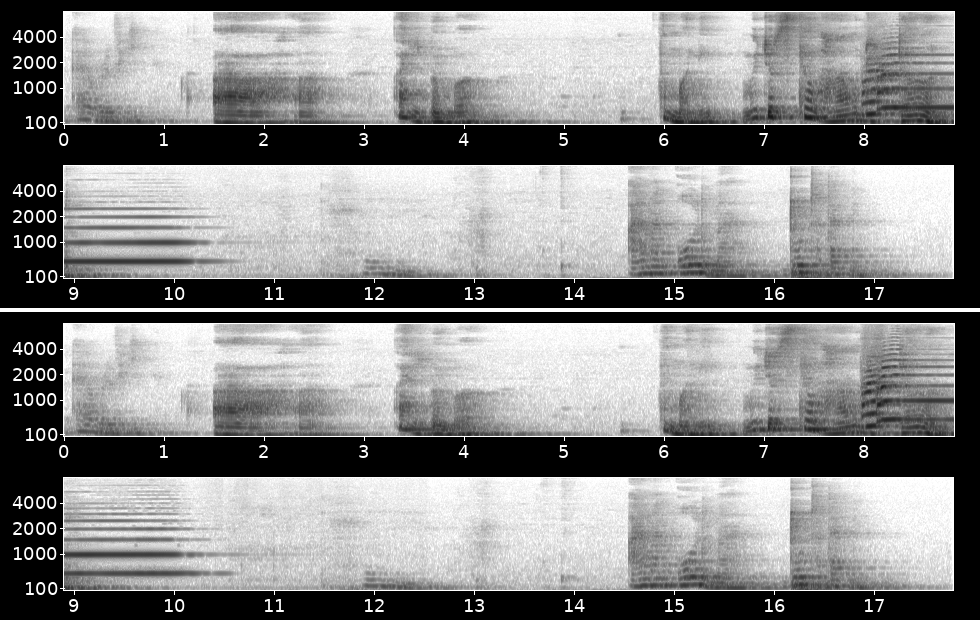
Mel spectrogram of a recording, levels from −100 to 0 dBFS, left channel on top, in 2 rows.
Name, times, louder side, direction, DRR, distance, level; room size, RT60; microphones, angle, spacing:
voice 1, 0.1-0.7 11.6-12.4 14.5-15.7 16.1-16.8, equal, 85° left, -2 dB, 1.9 m, -31 dB
voice 2, 1.5-2.6 3.3-4.1 6.0-6.5 6.8-8.8, left 3 dB, 60° left, 4 dB, 0.4 m, -21 dB
sound 1, 8.0-10.2, right 1 dB, 45° right, 0.4 m, -22 dB
5.5 x 5.2 x 4.3 m, 1.1 s
head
